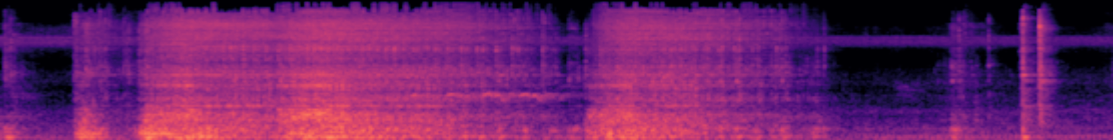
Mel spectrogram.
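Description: Sewing machine stitching a Punjabi dress, running in two long bursts of steady mechanical whirring separated by brief pauses, with a few short clicks and taps near the end and no talk.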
